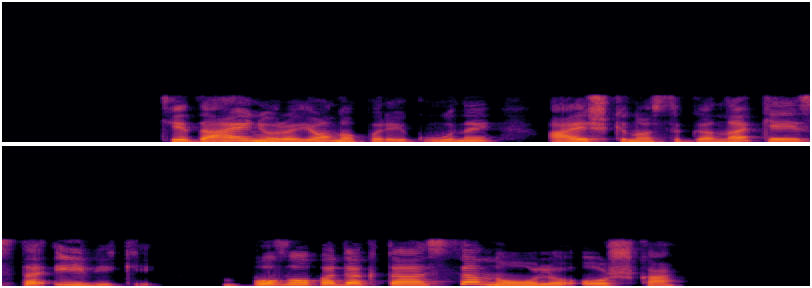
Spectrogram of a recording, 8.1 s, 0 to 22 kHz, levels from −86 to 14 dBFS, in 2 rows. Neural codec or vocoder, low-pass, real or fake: none; 7.2 kHz; real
